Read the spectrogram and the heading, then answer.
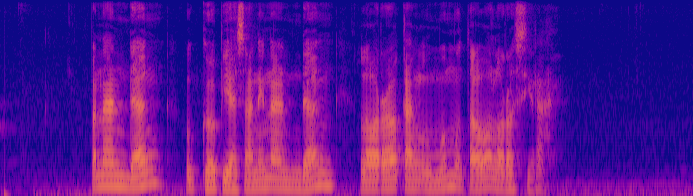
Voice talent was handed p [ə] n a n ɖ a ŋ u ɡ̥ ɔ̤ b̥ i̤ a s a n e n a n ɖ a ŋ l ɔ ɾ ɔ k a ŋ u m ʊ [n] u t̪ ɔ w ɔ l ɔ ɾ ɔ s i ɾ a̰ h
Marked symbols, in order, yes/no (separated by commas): yes, no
